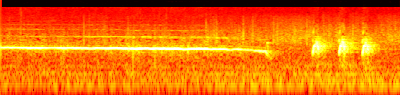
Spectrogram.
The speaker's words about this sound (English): Did you hear that? I certainly did, Jimmy. It was a coyote. And here it comes now. Well, I'll be... Why, it's a real coyote.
